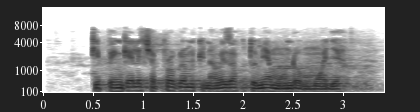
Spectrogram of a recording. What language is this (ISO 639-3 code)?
swa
